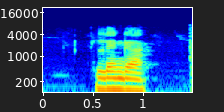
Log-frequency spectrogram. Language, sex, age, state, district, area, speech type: Santali, male, 30-45, Jharkhand, Seraikela Kharsawan, rural, read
